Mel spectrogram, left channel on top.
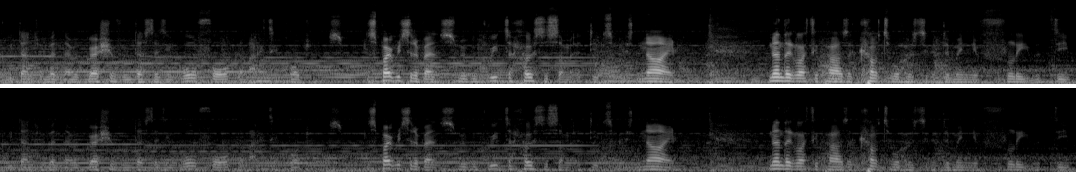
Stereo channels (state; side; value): quieter; right; 7.7 dB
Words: be done to prevent their aggression from devastating all 4 galactic quadrants. Despite recent events, we've agreed to host the summit at Deep Space Nine. None of the galactic powers are comfortable hosting a Dominion fleet deep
